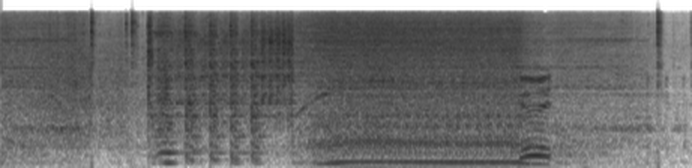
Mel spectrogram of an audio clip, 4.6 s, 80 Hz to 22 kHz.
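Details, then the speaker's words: 1995 Subaru Legacy 2.2, after the new igniter was installed to fix the no-spark, no-start: a few quick cranking beats, then it catches cleanly and settles into a steady, even run. Good spark, normal start and idle. "so uh obviously we got good spark now the car runs bad igniter"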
